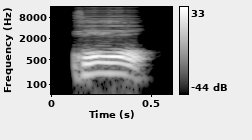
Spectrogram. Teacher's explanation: خاف مستعلیہ کا ہے، موٹا گول منہ سے پڑھیں گے، مد اصلی ہو رہا ہو.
